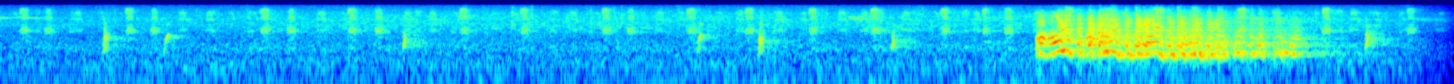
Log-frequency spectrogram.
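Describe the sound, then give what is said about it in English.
A wild turkey lets out one loud, rattling gobble that bursts in after several seconds of quiet outdoor ambience with faint scattered chirps. The gobble lasts under two seconds. No one speaks. “Well, my main research project is focused on roost sites used by wild turkeys, and I'll explain what I mean by that.”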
